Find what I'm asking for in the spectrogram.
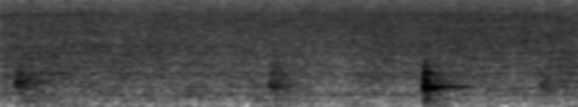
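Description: Food frying in a pan gives a soft, steady sizzle, with a few light scrapes of a stirring utensil and one sharper clink, heard close up with no talking.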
